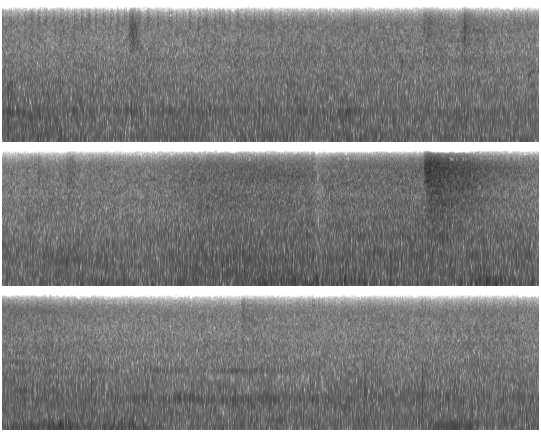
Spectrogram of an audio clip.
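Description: Wind rumbles against the microphone.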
